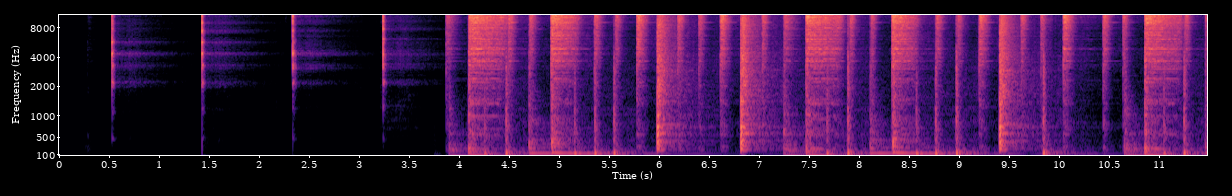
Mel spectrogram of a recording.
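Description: Four evenly spaced stick clicks count in, then a slow drum kit groove kicks in with booming bass drum hits, snare and steady hi-hat.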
